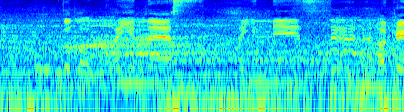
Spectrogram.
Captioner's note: in lebanese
